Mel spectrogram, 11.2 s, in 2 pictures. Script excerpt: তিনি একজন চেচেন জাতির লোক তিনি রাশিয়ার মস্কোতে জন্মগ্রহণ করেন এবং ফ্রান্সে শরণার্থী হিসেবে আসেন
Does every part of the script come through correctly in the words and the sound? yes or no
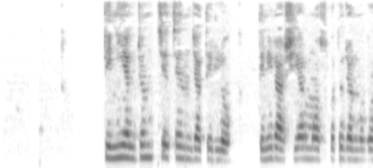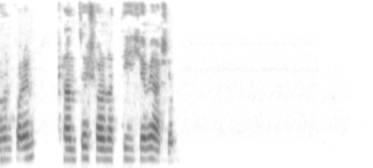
no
